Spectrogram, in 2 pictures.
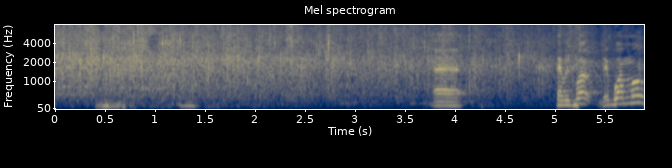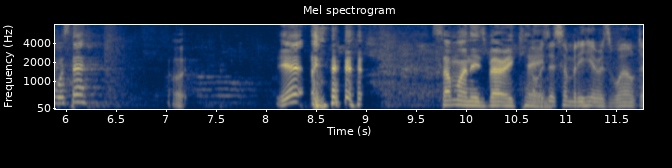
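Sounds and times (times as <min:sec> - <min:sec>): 
audience round of applause: 0:00.0 - 0:05.8
crowd cheering: 0:00.0 - 0:05.9
speech: 0:03.8 - 0:04.2, 0:05.0 - 0:06.4, 0:07.0 - 0:07.3, 0:08.1 - 0:09.1, 0:09.7 - 0:11.7
laughter: 0:08.3 - 0:10.2.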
